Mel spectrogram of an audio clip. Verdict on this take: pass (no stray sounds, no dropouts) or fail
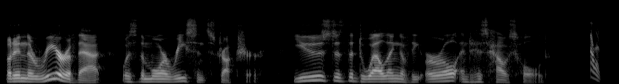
fail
